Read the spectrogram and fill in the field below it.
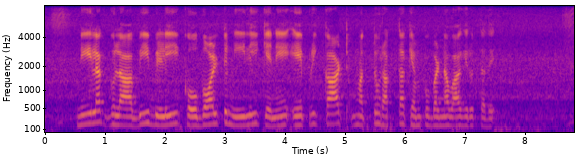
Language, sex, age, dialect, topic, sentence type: Kannada, male, 18-24, Central, agriculture, statement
